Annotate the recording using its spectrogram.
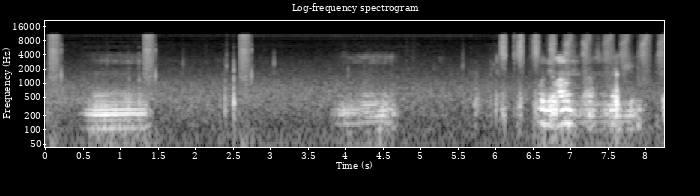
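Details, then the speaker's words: Tiny sleeping female dog snoring loudly in buzzy bursts about every three seconds, with clicks and background noise. "That's the dog snoring, guys. That's what you can hear. That's our storm. Snoring away."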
